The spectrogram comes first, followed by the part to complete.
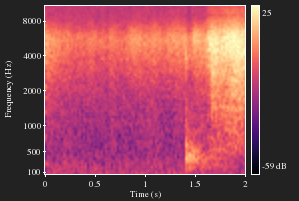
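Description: Whiteboard eraser wiping across the board: a lull, then one long rubbing stroke starting about one and a half seconds in.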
